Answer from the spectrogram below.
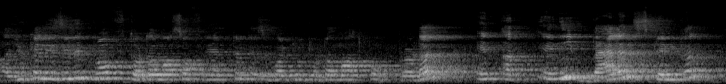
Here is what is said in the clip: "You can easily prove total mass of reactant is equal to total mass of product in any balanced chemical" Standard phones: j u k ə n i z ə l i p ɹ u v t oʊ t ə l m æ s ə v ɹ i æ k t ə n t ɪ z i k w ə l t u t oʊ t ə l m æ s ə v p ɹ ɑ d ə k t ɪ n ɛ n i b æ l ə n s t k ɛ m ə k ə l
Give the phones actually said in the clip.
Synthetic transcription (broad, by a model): j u k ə l i z ə l i p ɹ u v t oʊ t ə l m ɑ s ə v ɹ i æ k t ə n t ɪ z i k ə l t u t oʊ t ə l m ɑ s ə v p ɹ ɑ d ə k t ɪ n ɛ n i b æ l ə n s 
